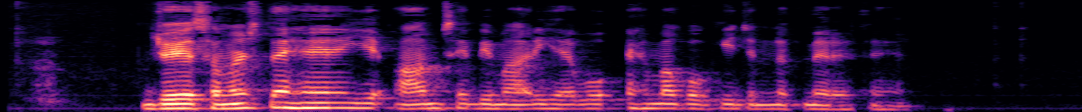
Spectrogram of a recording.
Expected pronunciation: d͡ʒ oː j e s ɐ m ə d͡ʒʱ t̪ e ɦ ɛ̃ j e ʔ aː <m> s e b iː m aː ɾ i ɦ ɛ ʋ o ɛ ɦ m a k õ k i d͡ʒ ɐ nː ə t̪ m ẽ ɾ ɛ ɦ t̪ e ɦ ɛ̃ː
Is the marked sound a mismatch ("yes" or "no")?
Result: no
